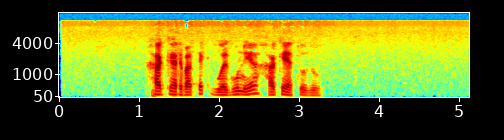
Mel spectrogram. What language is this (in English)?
Basque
